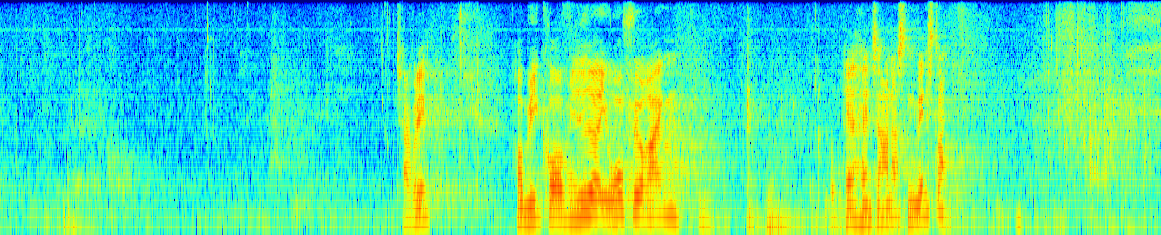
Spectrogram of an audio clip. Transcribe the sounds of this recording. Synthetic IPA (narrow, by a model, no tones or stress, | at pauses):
t͡sʰɑ̈ɡ̥fɒ̽d̥e̝ | ɒ̽ʋiɡ̥ɒːʋiðˠɐːio̝ːɐføːɐʁɑŋ̥n̩ | hæɐɦænsɑ̈nɐsn̩ʋensd̥ʁɐ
